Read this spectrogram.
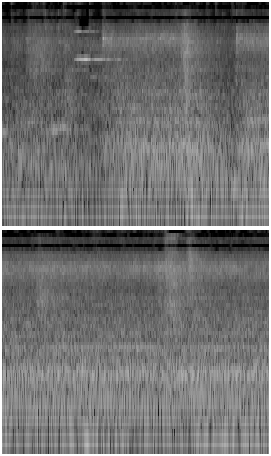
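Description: An overhead crane hoist hums steadily as it lifts a heavy metal gear.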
